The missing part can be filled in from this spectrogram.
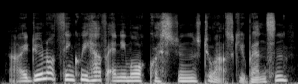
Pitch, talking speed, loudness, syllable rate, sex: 165 Hz, 260 wpm, -16 LUFS, 5.9 syllables/s, male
